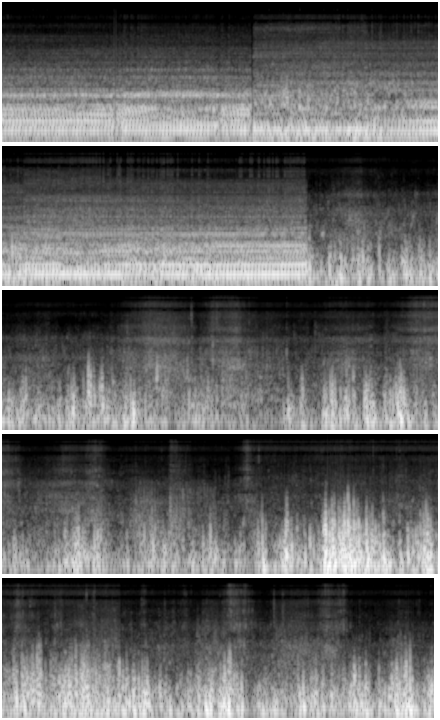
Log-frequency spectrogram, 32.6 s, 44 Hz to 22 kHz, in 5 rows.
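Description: A small sailboat's outboard motor runs steadily at a constant pitch for the first eleven seconds or so, then cuts off abruptly. After that, wind buffets the microphone and waves splash irregularly against the hull of a San Juan 21 under sail, with the loudest gusts and splashes near the end.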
